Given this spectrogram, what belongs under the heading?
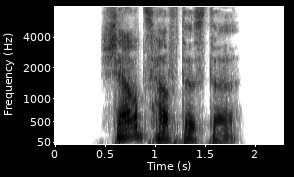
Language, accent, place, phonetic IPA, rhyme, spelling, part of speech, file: German, Germany, Berlin, [ˈʃɛʁt͡shaftəstə], -ɛʁt͡shaftəstə, scherzhafteste, adjective, De-scherzhafteste.ogg
- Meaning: inflection of scherzhaft: 1. strong/mixed nominative/accusative feminine singular superlative degree 2. strong nominative/accusative plural superlative degree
